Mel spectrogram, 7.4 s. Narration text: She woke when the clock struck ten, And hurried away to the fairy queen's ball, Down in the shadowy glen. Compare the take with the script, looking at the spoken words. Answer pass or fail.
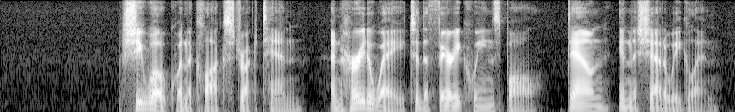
pass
